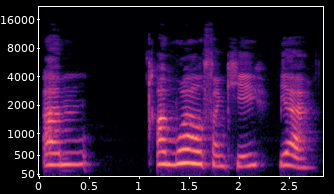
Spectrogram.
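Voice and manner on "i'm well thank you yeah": ordinary talk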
